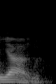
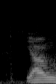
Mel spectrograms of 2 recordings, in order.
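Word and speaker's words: Jung: looks inside awakes uh Carl Young Young spelled with the j j u n g um so basically that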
